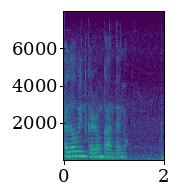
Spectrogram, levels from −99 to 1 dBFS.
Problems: low volume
